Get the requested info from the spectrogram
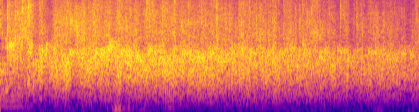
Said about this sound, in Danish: Nu har jeg tænkt mig at gå op og introducere aftenens gæst. Hvis I lige klapper imens, så er det fedt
